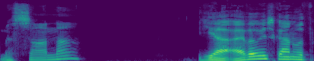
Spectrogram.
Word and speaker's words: Mesaana: - back to Misano which we are saying Mehsana yeah I've always gone with Mehsana and because I know in the audio books there's a little while where kate says meza onna she adds an extra a in there because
